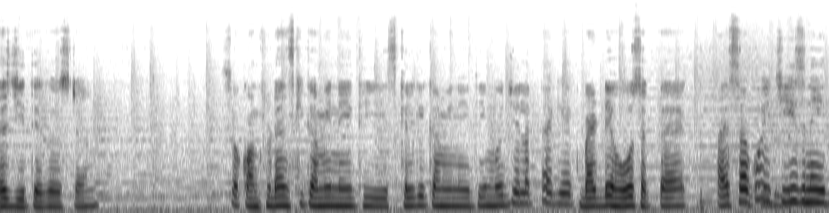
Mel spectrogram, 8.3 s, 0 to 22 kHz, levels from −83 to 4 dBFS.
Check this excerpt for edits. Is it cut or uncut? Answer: cut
